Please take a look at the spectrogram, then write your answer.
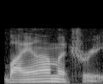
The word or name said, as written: biometry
